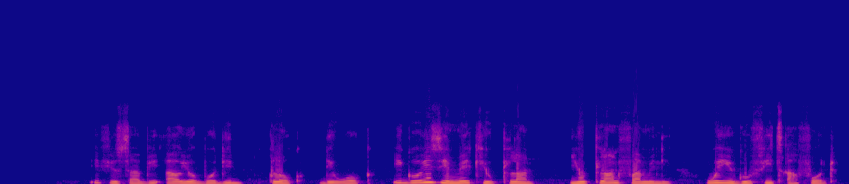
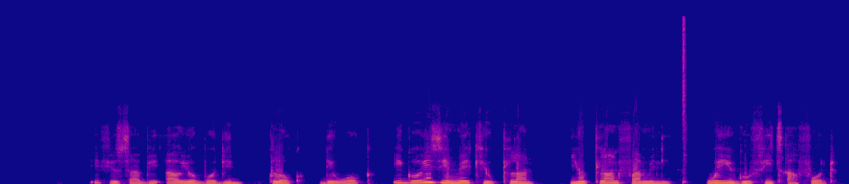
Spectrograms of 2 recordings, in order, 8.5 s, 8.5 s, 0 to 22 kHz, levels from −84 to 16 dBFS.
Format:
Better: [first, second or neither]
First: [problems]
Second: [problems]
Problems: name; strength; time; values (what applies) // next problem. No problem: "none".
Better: first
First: none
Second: noise reduction (neural mask model RNNoise)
